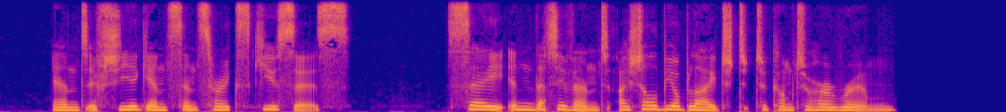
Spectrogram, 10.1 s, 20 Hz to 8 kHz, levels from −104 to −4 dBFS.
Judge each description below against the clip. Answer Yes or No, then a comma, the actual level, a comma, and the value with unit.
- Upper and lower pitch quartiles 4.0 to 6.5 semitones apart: No, average, 2.7 semitones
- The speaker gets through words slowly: Yes, slow, 120 wpm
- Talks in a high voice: Yes, high, 210 Hz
